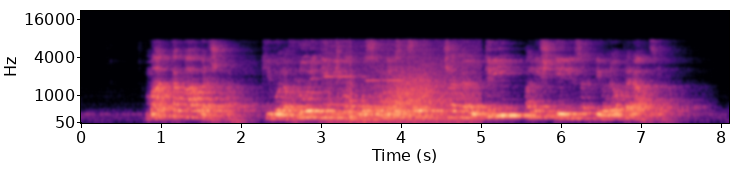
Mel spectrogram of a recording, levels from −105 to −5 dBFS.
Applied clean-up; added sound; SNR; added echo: none; Subway, metro, underground / Sliding door; 6 dB; reverberation time 1.1 s.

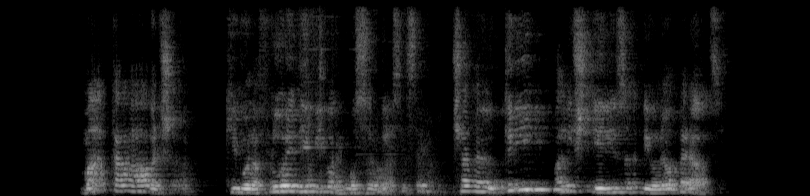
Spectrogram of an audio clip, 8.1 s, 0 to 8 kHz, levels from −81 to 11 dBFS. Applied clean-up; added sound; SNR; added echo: neural mask model DeepFilterNet 3.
